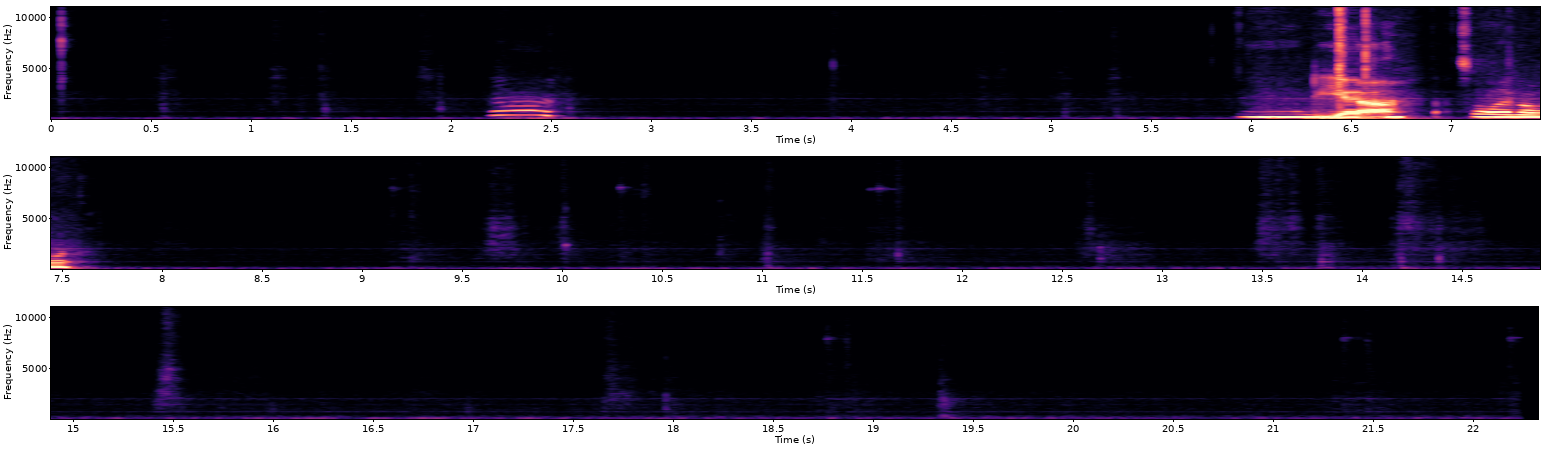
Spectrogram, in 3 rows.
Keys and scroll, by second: 1.2 ctrl+alt+o, 7.3 ctrl+alt+o, 10.7 ctrl+alt+o, 12.0 ctrl+alt+o, 14.2 ctrl+alt+o.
